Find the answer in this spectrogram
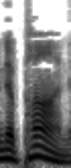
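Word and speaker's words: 日本: The Japanese word for Japan is Re-ben, which is pronounced Nihon or Nippon and literally means the origin of the sun.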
